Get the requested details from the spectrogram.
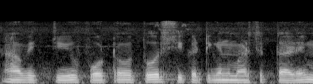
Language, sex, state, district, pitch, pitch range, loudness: Kannada, male, Karnataka, Koppal, 105 Hz, 100-105 Hz, -17 LUFS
